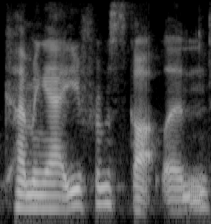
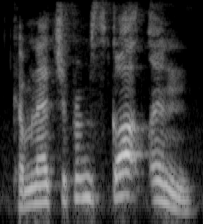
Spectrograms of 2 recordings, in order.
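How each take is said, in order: First: It is said in her normal accent. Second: It is said in a put-on Scottish accent.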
